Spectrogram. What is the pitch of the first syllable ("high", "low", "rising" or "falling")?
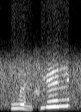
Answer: low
